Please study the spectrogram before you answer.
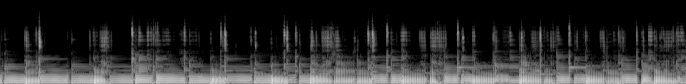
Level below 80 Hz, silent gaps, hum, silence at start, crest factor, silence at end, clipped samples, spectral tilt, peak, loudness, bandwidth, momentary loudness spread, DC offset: -26 dBFS; none; none; 0 s; 16 dB; 0 s; under 0.1%; -8 dB/octave; 0 dBFS; -18 LUFS; 7.6 kHz; 3 LU; under 0.1%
